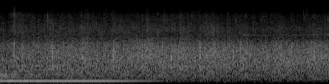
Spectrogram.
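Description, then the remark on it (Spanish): An audience at a weekend convention claps in sustained, dense applause of welcome, a steady wash of overlapping hand claps that holds at an even level throughout, with a low hum fading out early on. “desen un fuerte aplauso de bienvenida a esta convención.”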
